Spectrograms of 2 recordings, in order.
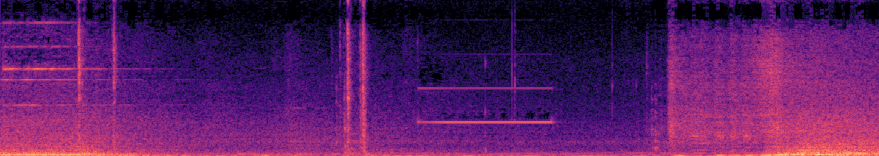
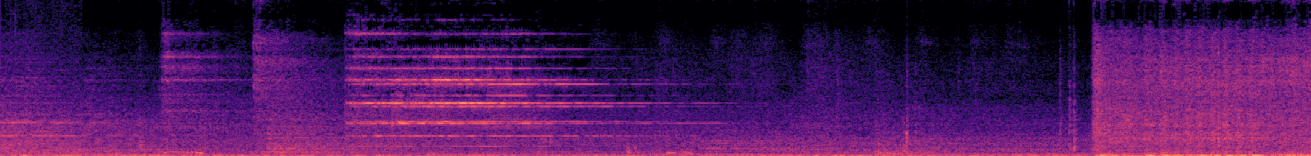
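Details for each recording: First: Toyota Sequoia with long-crank complaint from bad fuel pump pressure and filter, after repair: brief quiet with a couple of beeps, then engine catches quickly and settles; clean prompt normal start. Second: Toyota Sequoia with long-start complaint and bad fuel pump; starter turns in bursts then grinds several seconds before catching; fuel pressure lost after the line was opened to fit a fuel pressure gauge; extended cranking.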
